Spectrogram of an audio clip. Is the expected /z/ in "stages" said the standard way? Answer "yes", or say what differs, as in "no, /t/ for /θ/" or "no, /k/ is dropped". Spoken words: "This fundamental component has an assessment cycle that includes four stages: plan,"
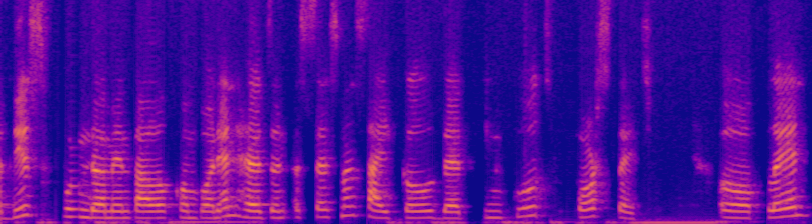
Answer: no, /z/ is dropped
